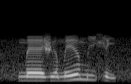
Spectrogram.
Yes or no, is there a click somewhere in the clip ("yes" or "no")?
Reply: no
